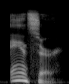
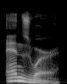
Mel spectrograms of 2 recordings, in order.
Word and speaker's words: answer: Here's a word we use all the time, answer. I mean, really think about it. Nobody says enswer.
